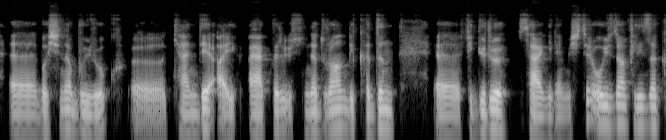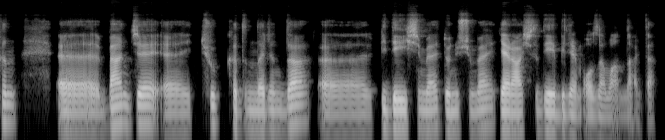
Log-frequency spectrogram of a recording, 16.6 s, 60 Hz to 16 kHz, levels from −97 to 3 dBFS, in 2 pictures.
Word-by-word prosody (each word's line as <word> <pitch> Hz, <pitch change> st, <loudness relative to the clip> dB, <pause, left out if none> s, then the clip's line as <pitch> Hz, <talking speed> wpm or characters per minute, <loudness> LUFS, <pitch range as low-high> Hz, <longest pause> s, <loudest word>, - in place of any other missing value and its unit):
eee, 90 Hz, 0 st, +1 dB
başına 100 Hz, 0 st, +1 dB
buyruk, 90 Hz, -1 st, -3 dB
ııı, -, -, -2 dB
kendi 90 Hz, -1 st, +3 dB
ay -, -, +2 dB, 0.2 s
ayakları 90 Hz, +3 st, +2 dB
üstünde 95 Hz, 0 st, -3 dB
duran 105 Hz, +1 st, +1 dB
bir 100 Hz, -, -1 dB
kadın, 100 Hz, +3 st, -1 dB, 0.5 s
eee, 85 Hz, -1 st, +1 dB
figürü 95 Hz, +2 st, +2 dB
sergilemiştir. 85 Hz, -, 0 dB
O -, -, +4 dB
yüzden, 120 Hz, 0 st, +1 dB
Filiz 115 Hz, 0 st, -3 dB
Akın, 125 Hz, +2 st, -3 dB, 0.5 s
eee, 95 Hz, -1 st, +2 dB
bence, 120 Hz, +1 st, +3 dB
eee, 95 Hz, 0 st, -3 dB
Türk 120 Hz, -1 st, -6 dB
kadınlarında, 100 Hz, +5 st, -1 dB
aaa, 90 Hz, 0 st, -3 dB, 0.2 s
bir 105 Hz, -2 st, -4 dB
değişime, 100 Hz, +1 st, +2 dB
dönüşüme 100 Hz, +3 st, -2 dB
yer 95 Hz, -1 st, +8 dB
açtı 95 Hz, +1 st, +1 dB
diyebilirim 90 Hz, -3 st, 0 dB
o 85 Hz, -, -2 dB
zamanlarda. 80 Hz, -1 st, -8 dB
95 Hz, 115 wpm, -26 LUFS, 90-105 Hz, 0.5 s, yer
